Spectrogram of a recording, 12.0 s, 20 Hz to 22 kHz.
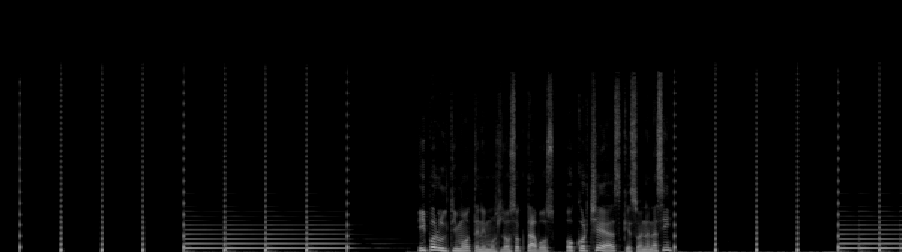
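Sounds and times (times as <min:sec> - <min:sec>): metronome clicks: 0:02.4 - 0:04.7, 0:11.0 - 0:11.9.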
